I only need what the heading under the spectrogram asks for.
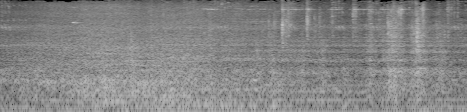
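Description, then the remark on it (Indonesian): A car's engine rumbles with a steady low growl of motor and road noise and a few faint clicks and squeaks near the end, no voices. On a dark, deserted road at night near Patuk, the car nearly grazes a woman who is walking and stops beside her. “tiba-tiba ada sebuah mobil yang hampir menyerempet dan berhenti di dekatnya.”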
